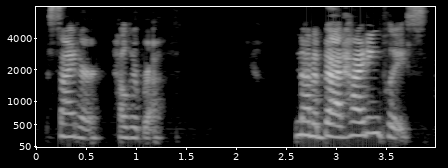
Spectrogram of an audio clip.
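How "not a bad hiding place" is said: a hint of a rasping, louder menacing voice; lightly voiced rasping thug; rasping villain. Basta taunting Mo through the wall, light rasping menace. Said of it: "the cat-like voice".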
